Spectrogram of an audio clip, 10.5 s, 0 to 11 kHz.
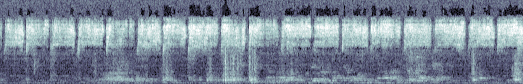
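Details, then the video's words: Begging pallid swift nestlings at a nest in Jerez de la Frontera, 8 September 2022, on a live nest cam: continuous high, hissing buzz broken into repeated half-second bursts, with muffled lower knocks and shuffling. "CHICKS ASKS FOOD.VENCEJO"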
